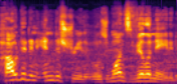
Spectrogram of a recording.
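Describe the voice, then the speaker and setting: Through noticeable background noise, a man speaks in an animated tone with lively intonation and a Boston accent. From Boston, US. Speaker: network marketing leader. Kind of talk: interview. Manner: animated, with many fillers.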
